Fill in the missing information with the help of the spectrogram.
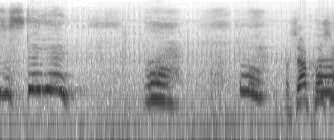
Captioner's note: groaning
